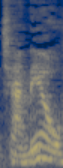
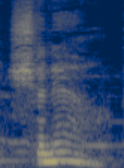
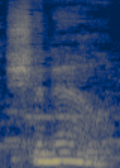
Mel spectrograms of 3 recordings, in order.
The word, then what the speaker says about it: Chanel: năm thương hiệu thời trang nổi tiếng mọi người hay phát âm sai hãng thứ nhất đừng đọc là chanel hay là chá leo các bạn hãy đổi chữ chờ thành chữ chờ và đọc một cách hờ hững một chút chanel chanel hãng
